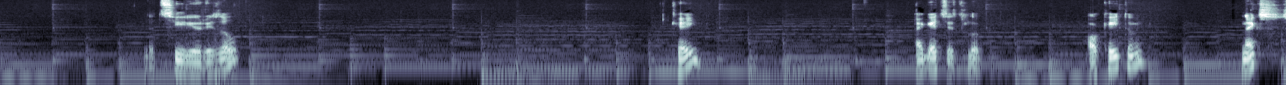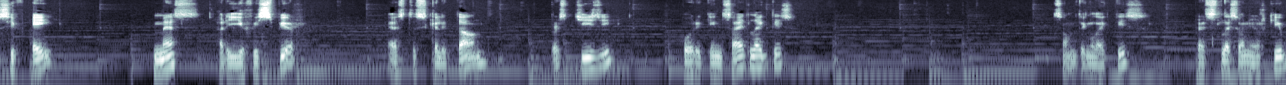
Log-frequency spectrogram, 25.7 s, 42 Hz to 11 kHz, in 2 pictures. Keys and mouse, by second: 1.7 g, 2.1 z, 13.0 shift+a, 16.2 s, 17.3 click, 17.7 g, 18.1 z, 20.5 click, 22.0 g, 22.3 z, 23.3-25.0 drag, 25.0 /.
